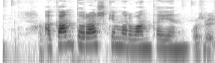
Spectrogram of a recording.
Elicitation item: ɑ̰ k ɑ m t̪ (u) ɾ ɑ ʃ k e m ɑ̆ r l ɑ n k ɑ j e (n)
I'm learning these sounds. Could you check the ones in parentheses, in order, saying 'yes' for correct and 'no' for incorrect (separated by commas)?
no, yes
